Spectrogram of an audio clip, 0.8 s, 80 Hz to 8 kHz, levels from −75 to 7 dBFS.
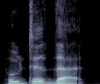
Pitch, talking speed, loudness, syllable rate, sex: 135 Hz, 240 wpm, -17 LUFS, 4.7 syllables/s, male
